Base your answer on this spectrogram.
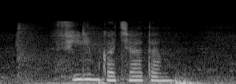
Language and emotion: Russian, neutral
